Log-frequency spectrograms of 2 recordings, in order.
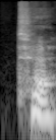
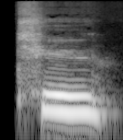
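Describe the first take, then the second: First: The vowel is reduced to a schwa. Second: The vowel is full and unreduced. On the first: "weak form"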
